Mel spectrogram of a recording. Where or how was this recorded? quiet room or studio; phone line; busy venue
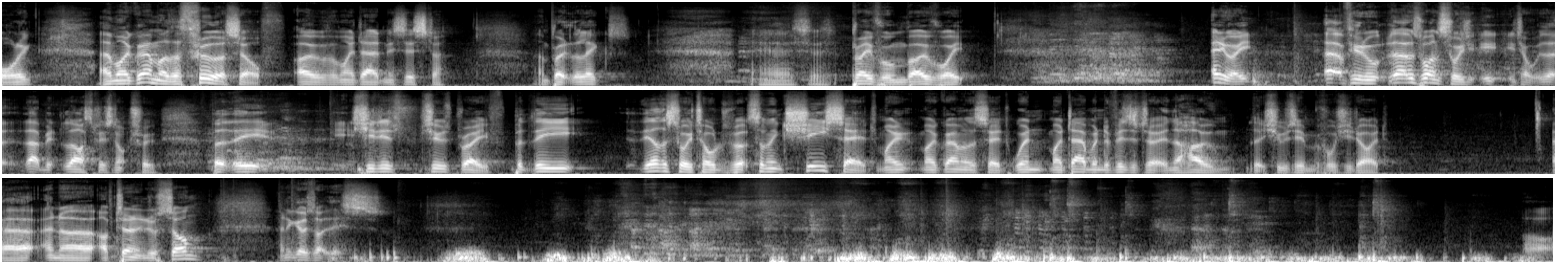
busy venue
